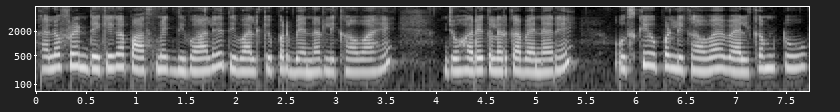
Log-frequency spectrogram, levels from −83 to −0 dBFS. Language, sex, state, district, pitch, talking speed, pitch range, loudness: Hindi, female, Punjab, Kapurthala, 230 Hz, 225 wpm, 210-250 Hz, -17 LUFS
